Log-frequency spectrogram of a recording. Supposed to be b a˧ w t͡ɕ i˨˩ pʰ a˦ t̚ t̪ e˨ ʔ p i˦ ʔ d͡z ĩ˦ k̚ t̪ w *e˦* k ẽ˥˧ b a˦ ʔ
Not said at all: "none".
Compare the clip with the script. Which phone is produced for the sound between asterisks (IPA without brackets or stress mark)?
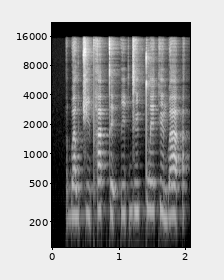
e˦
